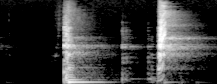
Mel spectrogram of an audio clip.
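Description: Electric bass played in sharp percussive attacks, each ringing out briefly: a strong hit about half a second in with a low note held under it, a lighter one a little after a second, and another strong hit near the end.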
